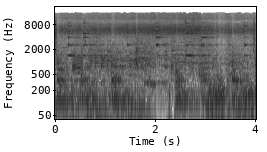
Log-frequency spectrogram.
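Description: Bon odori folk song played loudly over an outdoor loudspeaker, with sharp strokes that fit the dancers' hand claps.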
